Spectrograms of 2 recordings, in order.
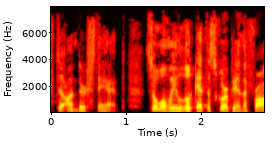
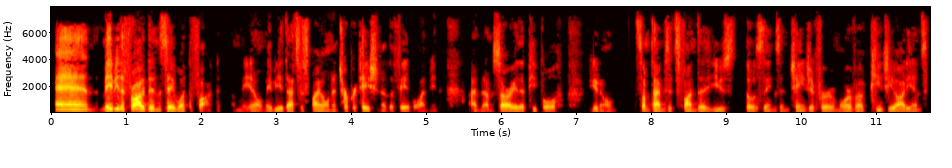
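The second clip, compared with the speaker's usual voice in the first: much softer and lower, apologetic; sheepish aside; 8 semitones lower, 6 dB quieter than usual. Real, not acted. Speaker excuses the frog's swearing to the audience, sheepish aside. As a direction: drop into a quiet, low aside.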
